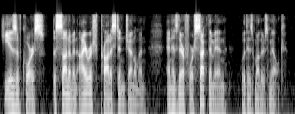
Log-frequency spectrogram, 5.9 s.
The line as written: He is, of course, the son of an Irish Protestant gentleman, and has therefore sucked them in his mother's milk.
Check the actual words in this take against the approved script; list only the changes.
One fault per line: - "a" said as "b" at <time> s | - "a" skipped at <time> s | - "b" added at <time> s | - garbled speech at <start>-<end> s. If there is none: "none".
- "with" added at 4.8 s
